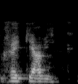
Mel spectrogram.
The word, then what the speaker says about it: Reykjavik: Reykjavik tem a, a, a capital com o nome mais difícil de sempre, que se escreve Reykjavik e diz Reykjavik.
